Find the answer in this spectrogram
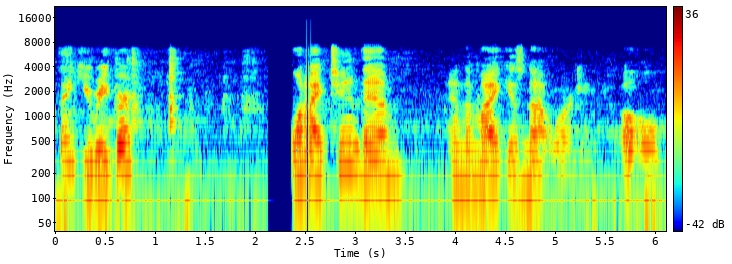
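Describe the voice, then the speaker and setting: An informal, enthusiastic radio shop technician takes questions in a casual live stream chat. He speaks unhurriedly in a fairly high, very animated, fairly bright voice. The sound is muffled and distant, with faint noise.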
